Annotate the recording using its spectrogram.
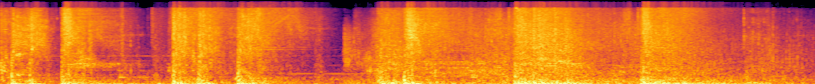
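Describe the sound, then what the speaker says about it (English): Video game explosions in Nine Sols, a dense run of repeated booms and thuds, one after another over several seconds, loud and layered with game combat noise and no pauses of quiet. "that explosion doesn't hurt me"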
